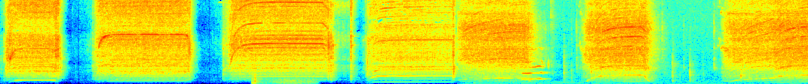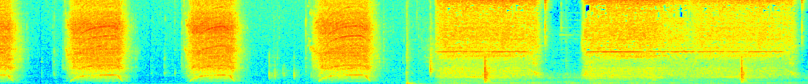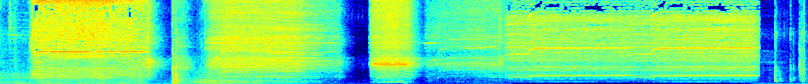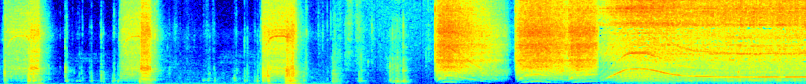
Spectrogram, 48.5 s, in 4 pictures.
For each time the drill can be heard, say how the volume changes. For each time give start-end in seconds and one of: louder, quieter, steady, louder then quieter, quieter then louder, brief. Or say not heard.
0.1-48.4 quieter then louder.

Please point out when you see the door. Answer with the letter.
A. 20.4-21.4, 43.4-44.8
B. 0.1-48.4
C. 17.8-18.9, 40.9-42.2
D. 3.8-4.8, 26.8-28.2
D.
